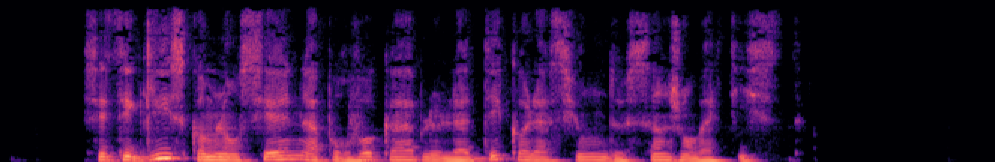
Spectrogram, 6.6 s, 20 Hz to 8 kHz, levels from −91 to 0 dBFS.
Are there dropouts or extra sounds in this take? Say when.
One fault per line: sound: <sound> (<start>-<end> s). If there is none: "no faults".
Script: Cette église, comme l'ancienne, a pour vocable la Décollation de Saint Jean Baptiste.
no faults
